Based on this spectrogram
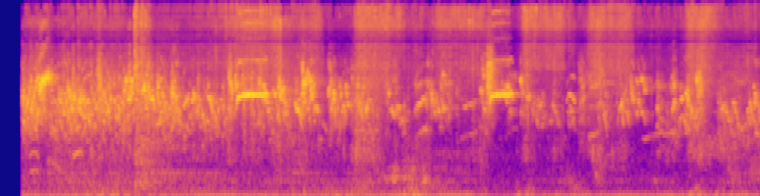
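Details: Several caged canaries singing in summer sunshine, recorded from inside their cage, with dense high twittering and chirps, short whistled notes, and soft fluttering and pattering as the birds hop about.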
